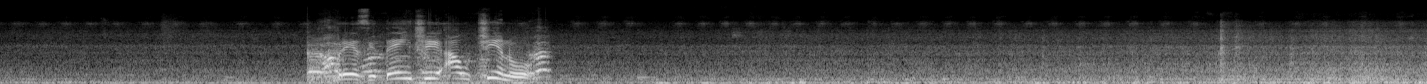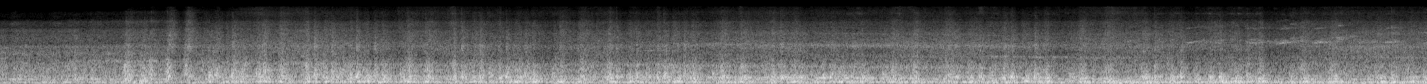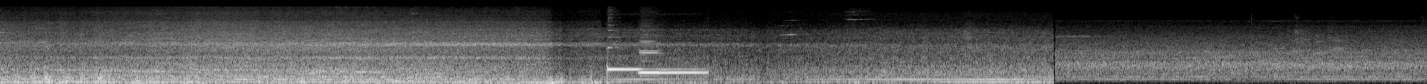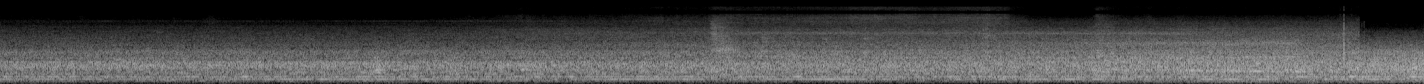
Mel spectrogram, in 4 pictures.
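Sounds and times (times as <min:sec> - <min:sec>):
electric train passing: 0:00.0 - 0:57.0
train humming at platform: 0:00.0 - 0:57.0
two-note falling chime: 0:34.6 - 0:35.7.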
